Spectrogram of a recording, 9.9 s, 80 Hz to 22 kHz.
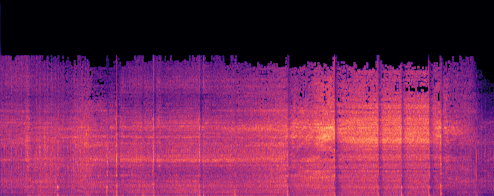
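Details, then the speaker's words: Datsun 280Z: idle hiccups and pops and never settles into an even beat; engine chokes, loses all power, can't move the car, then dies; stall. "Engine starts to choke, lost power, was not even able to move anywhere and then die."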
